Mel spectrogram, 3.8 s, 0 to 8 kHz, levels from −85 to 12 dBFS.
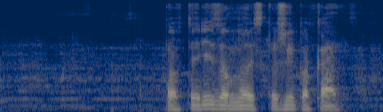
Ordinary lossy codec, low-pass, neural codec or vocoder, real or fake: none; 7.2 kHz; codec, 32 kHz, 1.9 kbps, SNAC; fake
